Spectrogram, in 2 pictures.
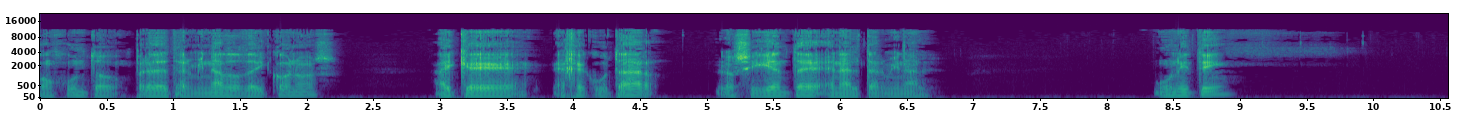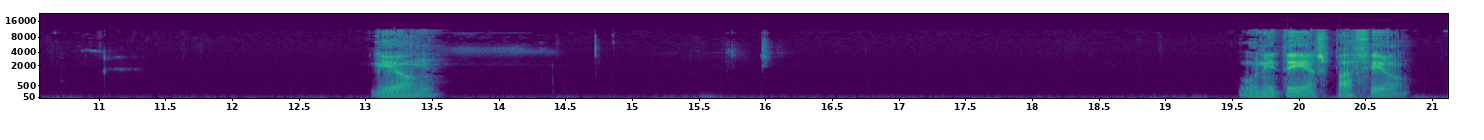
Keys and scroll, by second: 4.4-7.8 typing, 9.9 typing, 11.3 typing, 18.9-21.1 typing.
